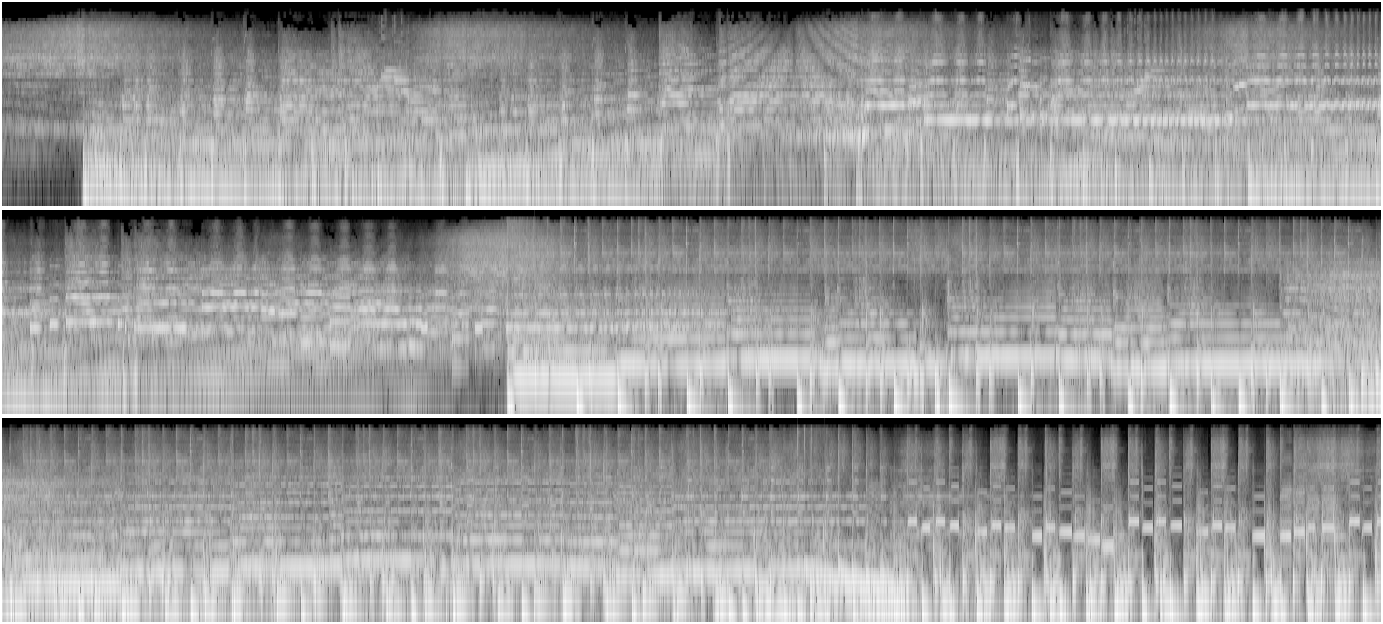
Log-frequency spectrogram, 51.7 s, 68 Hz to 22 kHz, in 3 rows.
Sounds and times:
Music: 0.0 - 51.7.

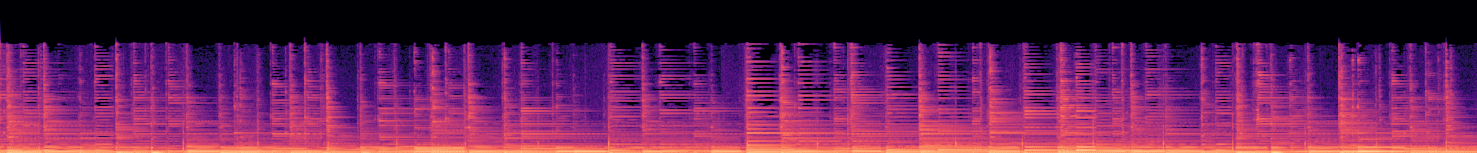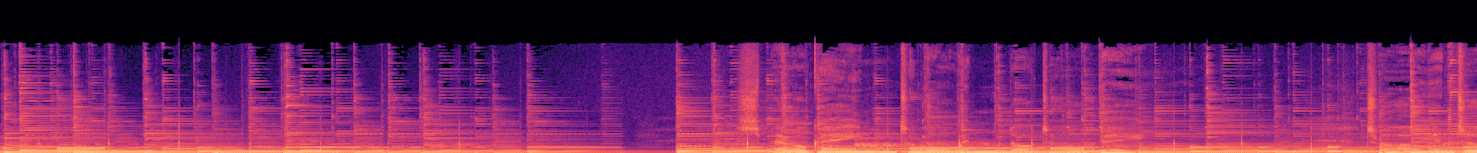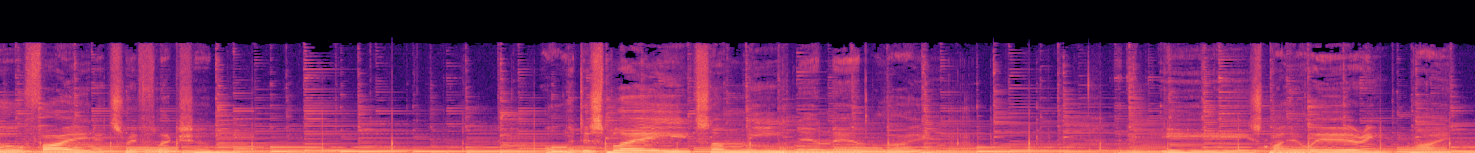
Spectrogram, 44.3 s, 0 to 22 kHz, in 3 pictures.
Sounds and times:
Music: 0.0 - 44.2.

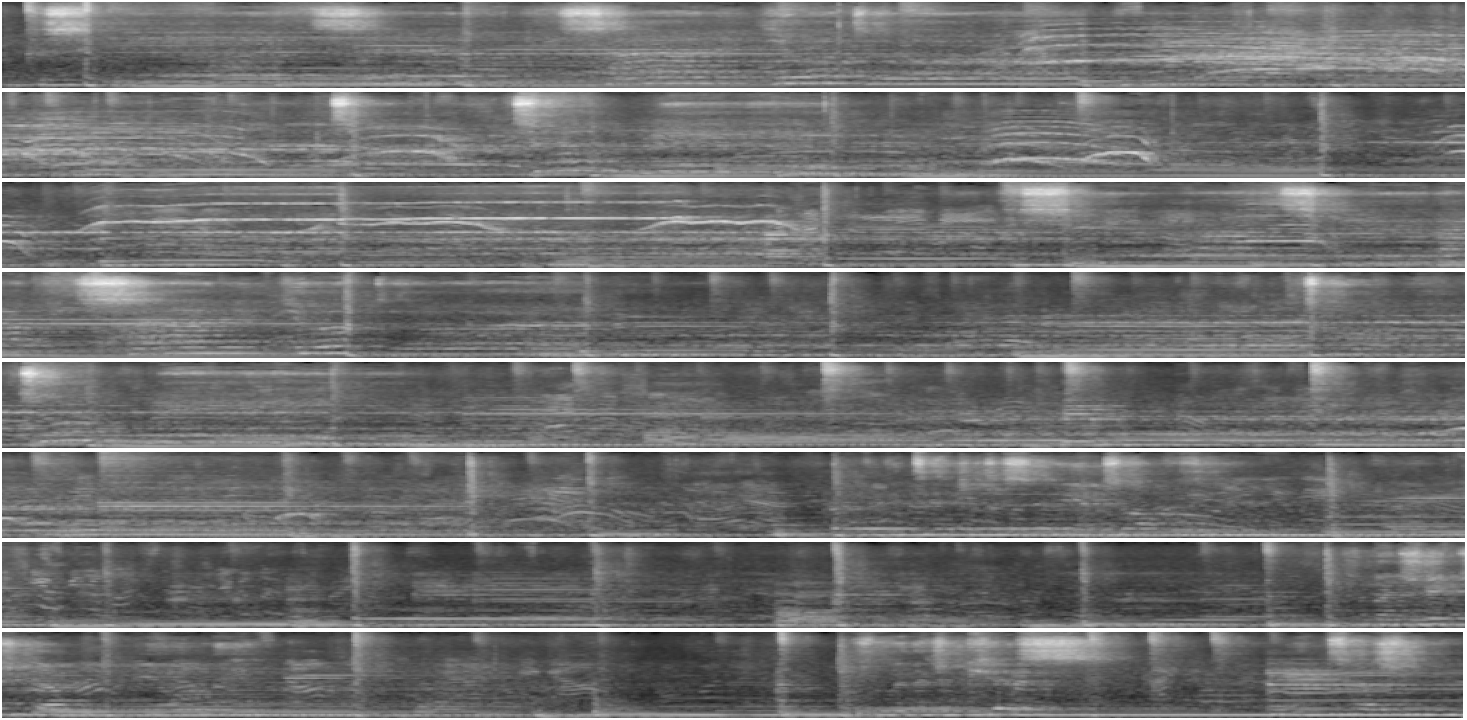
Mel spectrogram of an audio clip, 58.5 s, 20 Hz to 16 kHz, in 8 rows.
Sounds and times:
Music: 0.0 - 58.5.

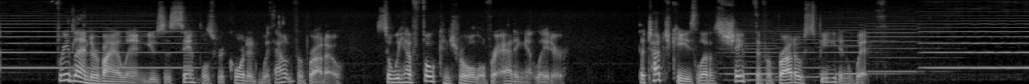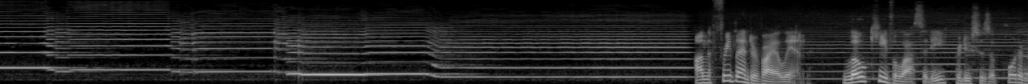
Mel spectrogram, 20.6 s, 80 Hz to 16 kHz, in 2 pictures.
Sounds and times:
Musical instrument: 0.0 - 2.2, 7.2 - 17.2, 18.1 - 20.5
Speech: 0.6 - 5.7, 6.4 - 8.8, 17.2 - 20.5.

